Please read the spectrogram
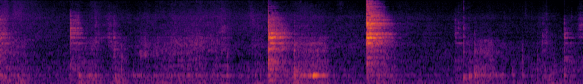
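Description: Metal spoon stirring beef chunks in an aluminium pressure cooker and scraping the browned bits off the bottom, with a few sharp clanks of spoon against pot, the loudest a little past halfway.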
